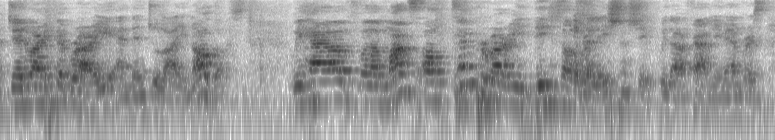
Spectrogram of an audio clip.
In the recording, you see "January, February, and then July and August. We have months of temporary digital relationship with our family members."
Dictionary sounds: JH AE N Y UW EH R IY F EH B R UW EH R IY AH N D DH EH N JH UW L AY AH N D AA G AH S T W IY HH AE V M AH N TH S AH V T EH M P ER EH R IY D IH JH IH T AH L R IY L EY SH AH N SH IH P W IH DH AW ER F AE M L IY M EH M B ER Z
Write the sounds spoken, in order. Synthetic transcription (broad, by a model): JH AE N Y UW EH R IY F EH B R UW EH R IY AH N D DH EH N JH UW L AY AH N AA G AH S T W IY HH AE V M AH N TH S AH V T EH M P ER EH R IY D IH JH IH T AH L R IY L EY SH AH N SH IH P W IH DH AW ER F AE M L IY M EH M B ER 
